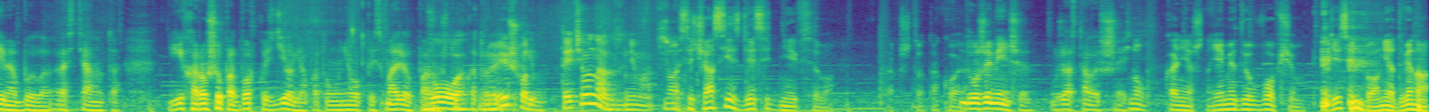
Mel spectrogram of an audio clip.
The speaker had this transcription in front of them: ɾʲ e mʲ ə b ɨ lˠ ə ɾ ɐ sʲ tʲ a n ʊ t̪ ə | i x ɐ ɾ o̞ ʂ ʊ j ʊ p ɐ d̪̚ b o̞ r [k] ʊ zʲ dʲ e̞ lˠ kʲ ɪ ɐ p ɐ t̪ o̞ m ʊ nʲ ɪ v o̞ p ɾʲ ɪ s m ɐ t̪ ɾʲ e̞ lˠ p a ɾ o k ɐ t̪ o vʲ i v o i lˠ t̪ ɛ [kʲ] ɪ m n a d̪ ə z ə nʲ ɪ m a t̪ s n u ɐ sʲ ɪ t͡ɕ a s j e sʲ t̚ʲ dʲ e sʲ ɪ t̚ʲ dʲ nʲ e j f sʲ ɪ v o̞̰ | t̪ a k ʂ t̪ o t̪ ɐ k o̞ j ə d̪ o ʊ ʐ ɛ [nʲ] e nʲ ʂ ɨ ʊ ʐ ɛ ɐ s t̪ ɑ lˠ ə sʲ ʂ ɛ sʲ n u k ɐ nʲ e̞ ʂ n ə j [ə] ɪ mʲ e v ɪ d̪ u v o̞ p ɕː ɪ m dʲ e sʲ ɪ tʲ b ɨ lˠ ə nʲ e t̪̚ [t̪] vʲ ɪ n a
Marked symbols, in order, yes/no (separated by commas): yes, no, no, no, no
